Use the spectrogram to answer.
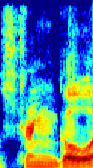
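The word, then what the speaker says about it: strigoi: vampire in Romanian language a stringle uh stringo actually how you pronounce that and then you have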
